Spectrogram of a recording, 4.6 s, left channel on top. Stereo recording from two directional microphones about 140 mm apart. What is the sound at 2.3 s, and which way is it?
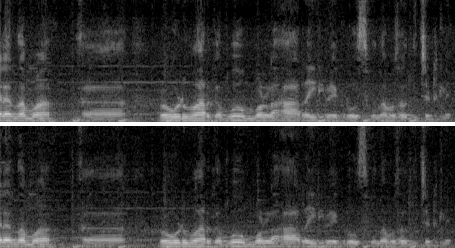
A man's voice, 20° right (ahead or behind).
